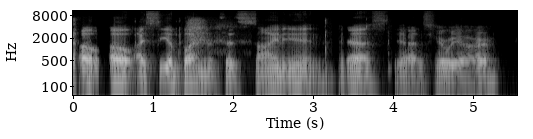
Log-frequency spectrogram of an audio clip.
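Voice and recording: The clip is reading aloud in a natural voice.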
